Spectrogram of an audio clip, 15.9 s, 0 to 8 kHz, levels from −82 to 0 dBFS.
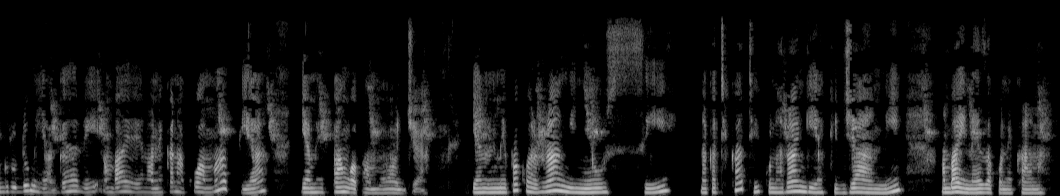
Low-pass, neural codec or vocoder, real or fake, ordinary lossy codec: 7.2 kHz; none; real; MP3, 32 kbps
